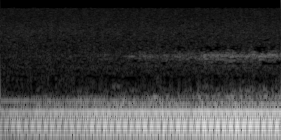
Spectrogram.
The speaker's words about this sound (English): Only the heat on the glimmering marshes and the decaying, weather-boarded house as a motor car approaches.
